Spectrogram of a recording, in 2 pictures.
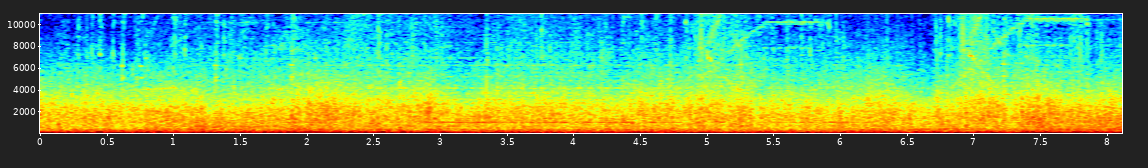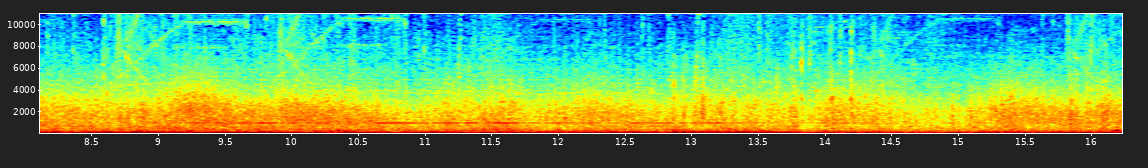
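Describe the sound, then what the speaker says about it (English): A steady, rumbling roar of bombing-run explosions in the real-time strategy game Beyond All Reason, thick and continuous with faint higher pops layered over the low din, and no voices. "Great bombing run."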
